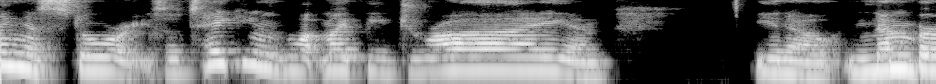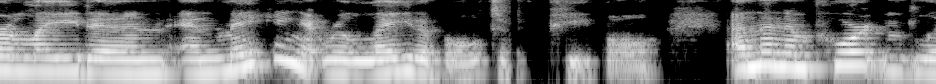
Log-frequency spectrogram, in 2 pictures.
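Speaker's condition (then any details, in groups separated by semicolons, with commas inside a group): No condition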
